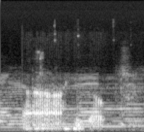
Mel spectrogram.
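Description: Soft background music of sustained tones. About half a second in, a rough, croaking sound lasts for about a second over it.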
